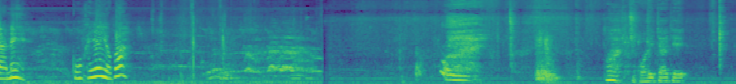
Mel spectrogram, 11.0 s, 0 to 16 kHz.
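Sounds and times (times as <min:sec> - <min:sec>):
rooster crowing: 0:02.1 - 0:04.9.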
